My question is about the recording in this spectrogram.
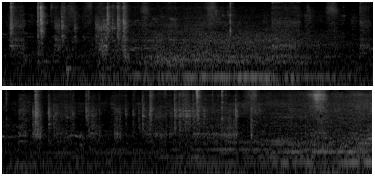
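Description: Hands handling and pressing insulating tape on a TV's T-con board and flat cable: scattered small clicks and rustles, over a steady low hum.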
